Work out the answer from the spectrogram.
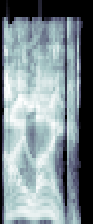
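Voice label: "I like", English, male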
